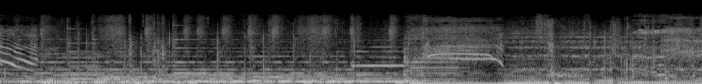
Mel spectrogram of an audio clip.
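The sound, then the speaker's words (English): A vacuum cleaner starts up after a jumble of busy cartoon noises, settling into a steady low roar with a brief rising-and-falling whine riding on top. “It's only the vacuum cleaner.”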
